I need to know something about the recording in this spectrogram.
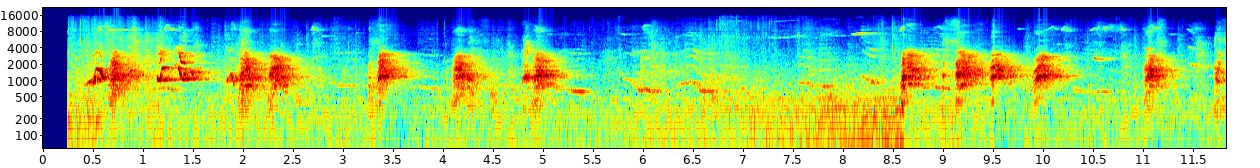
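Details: Cream-coloured female French Bulldog born 23 June 2018, kept at a pet shop, letting out bursts of short, high yappy barks in quick clusters of two to four, with brief pauses between volleys.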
